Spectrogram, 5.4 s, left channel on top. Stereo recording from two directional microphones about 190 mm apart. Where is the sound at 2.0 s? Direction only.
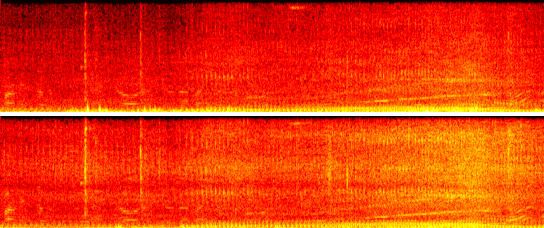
50° left (ahead or behind); by 5.1 s 35° left (ahead or behind).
